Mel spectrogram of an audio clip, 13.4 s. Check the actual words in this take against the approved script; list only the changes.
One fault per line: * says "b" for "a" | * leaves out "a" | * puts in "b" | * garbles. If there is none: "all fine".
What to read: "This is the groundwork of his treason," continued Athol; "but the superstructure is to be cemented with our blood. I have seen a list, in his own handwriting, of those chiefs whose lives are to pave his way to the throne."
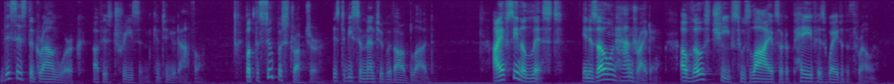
all fine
